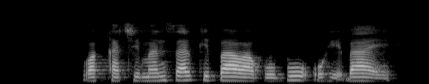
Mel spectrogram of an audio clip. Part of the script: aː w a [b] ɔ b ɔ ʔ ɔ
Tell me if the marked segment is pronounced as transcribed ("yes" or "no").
no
